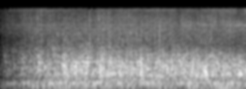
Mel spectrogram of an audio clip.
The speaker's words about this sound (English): Chicken coated in a batter of secret spices sizzles in oil. At the Mr. Big Stuff Eatery, even the squares of macaroni and cheese, known as mac and cheese, are deep-fried.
